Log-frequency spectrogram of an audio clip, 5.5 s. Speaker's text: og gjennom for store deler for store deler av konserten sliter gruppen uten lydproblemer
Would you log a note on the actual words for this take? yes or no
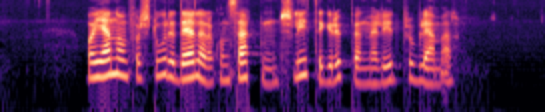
yes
